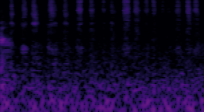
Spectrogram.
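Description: Near silence, with the faint scratching of a felt-tip marker stroking quickly back and forth on paper as it colours in a shape.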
